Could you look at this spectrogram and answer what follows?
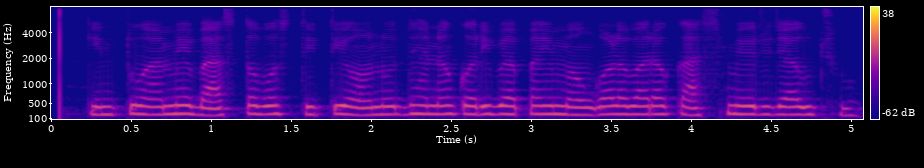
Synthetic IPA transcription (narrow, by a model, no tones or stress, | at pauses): kint̪uamebast̪ɔbɔst̪ʰit̪iɔnud̪ʱjanɔkɔɾibapaĩmɔŋɡɔɭɔbaɾɔkasmiɾd͡ʒawt͡ʃʰu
